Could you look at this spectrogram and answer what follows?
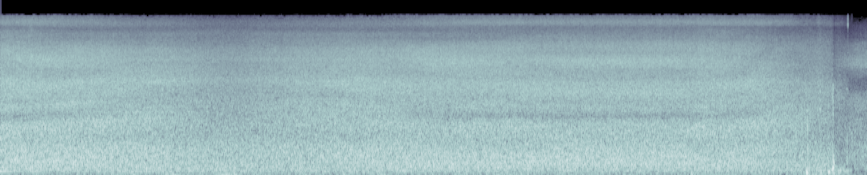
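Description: Creek whitewater cascading over rock close by, a loud steady rush. Near the end it falls a little quieter and there are a few short knocks.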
